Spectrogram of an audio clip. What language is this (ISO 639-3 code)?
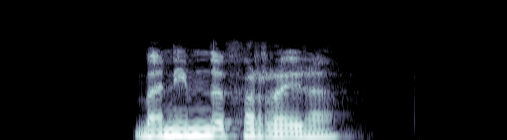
cat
